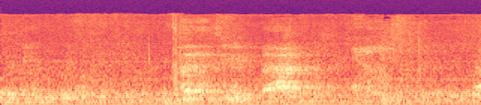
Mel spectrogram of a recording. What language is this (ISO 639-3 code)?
heb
